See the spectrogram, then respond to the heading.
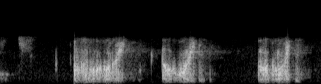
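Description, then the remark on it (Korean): A caller on the phone does a raspy, buzzy Donald Duck impression for an impression contest, in three loud sputtering bursts, each about half a second long, with short gaps and a few faint squawks before them. “도날드 덕 성대모사 대회에 나갔다고요?”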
